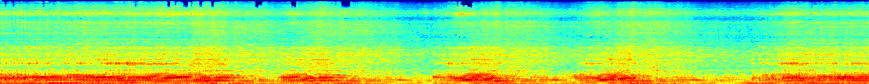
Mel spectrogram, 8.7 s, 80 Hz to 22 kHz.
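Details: 2009 Polaris Sportsman 800, sat six months, bad fuel pump, injection cleaner in fuel, lumpy idle and weak mid-range: repeated clean rises to high revs and drops back, no misfire or hesitation; mid-range to wide-open throttle runs great.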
